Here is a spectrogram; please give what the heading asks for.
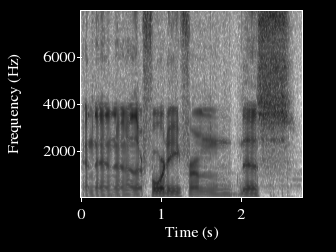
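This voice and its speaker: A hoarse man playing a game and thinking aloud in a rambling, casual way, with fillers and restarts. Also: very deep voice, measured pace, dry recording. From American Midwest. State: hoarse from allergies. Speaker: gaming streamer. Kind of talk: casual gameplay commentary.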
